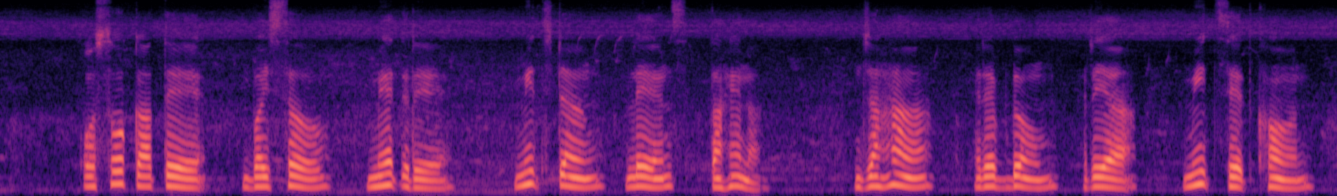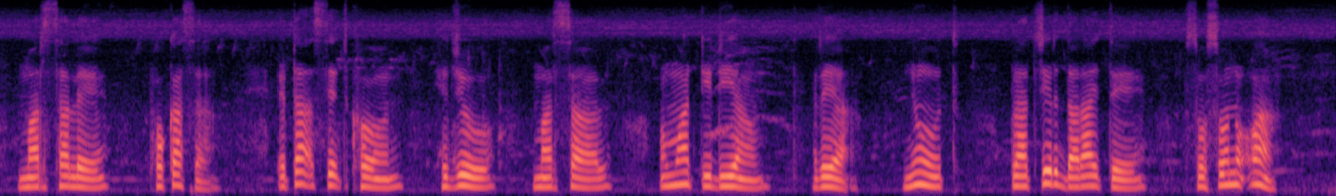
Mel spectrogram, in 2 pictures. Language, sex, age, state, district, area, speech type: Santali, male, 30-45, Jharkhand, Seraikela Kharsawan, rural, read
